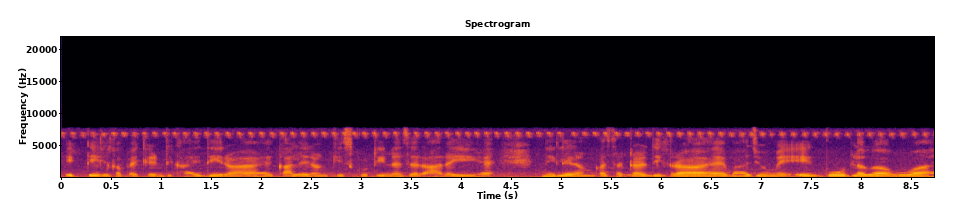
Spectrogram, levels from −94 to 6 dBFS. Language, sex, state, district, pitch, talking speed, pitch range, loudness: Hindi, male, Chhattisgarh, Raipur, 170 Hz, 200 wpm, 165-170 Hz, -17 LUFS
